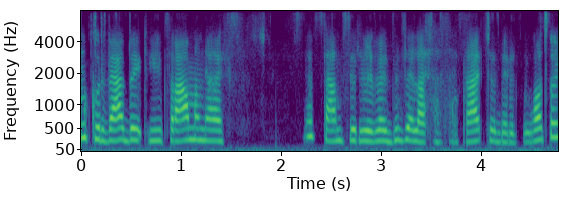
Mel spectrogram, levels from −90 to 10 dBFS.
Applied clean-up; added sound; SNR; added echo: neural diffusion model UNIVERSE++.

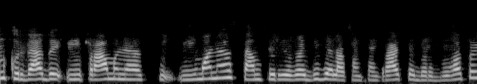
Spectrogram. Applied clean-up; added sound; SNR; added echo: neural mask model Resemble Enhance denoiser.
